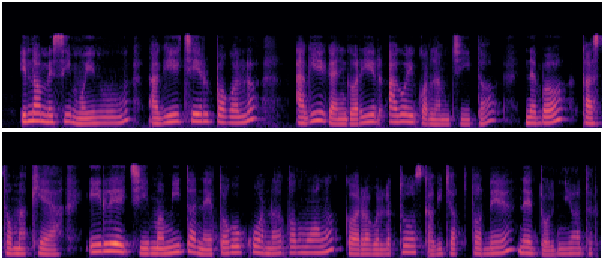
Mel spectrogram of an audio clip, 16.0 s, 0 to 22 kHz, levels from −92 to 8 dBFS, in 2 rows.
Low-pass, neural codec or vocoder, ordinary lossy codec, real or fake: 7.2 kHz; codec, 16 kHz in and 24 kHz out, 0.9 kbps, LongCat-Audio-Codec, fine tuned four codebook decoder; none; fake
